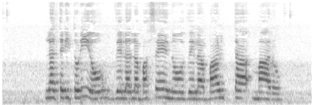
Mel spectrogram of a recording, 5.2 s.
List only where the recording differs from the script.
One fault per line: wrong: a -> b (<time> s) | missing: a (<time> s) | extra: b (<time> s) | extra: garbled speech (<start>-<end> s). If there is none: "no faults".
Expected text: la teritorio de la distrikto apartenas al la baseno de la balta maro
missing: distrikto apartenas al (2.1 s)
